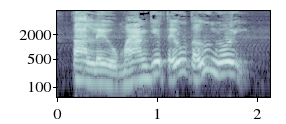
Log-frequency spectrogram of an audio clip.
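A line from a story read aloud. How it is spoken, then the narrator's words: Roaring, old man. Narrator (Vietnamese): lão gầm rú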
